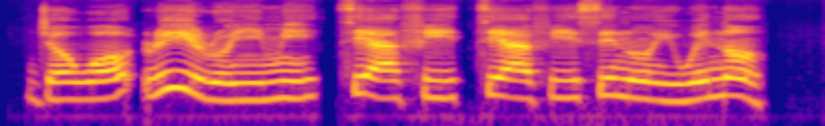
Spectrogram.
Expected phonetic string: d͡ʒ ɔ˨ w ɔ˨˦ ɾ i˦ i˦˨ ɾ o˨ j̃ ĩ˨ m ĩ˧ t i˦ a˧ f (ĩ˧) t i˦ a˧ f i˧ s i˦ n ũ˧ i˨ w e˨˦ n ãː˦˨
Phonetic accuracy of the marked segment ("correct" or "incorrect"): incorrect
